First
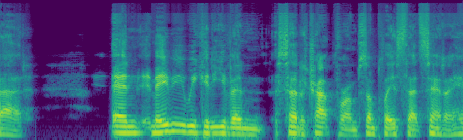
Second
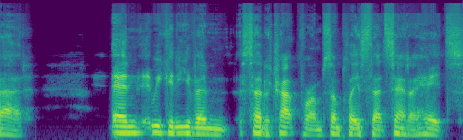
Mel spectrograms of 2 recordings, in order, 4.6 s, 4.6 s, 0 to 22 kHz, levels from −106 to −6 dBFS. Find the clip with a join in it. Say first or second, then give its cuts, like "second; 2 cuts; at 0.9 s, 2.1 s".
second; 1 cut; at 1.5 s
